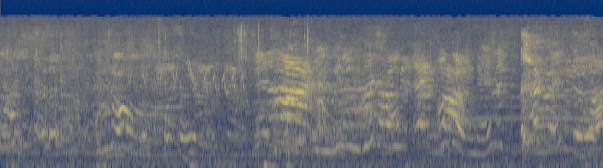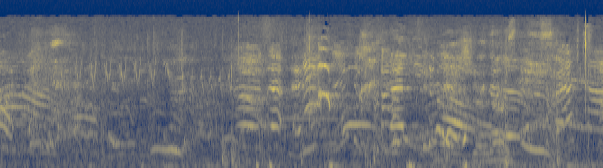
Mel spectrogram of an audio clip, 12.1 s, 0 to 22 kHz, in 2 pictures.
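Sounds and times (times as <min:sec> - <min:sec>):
young children shouting and chattering: 0:00.0 - 0:12.0.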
